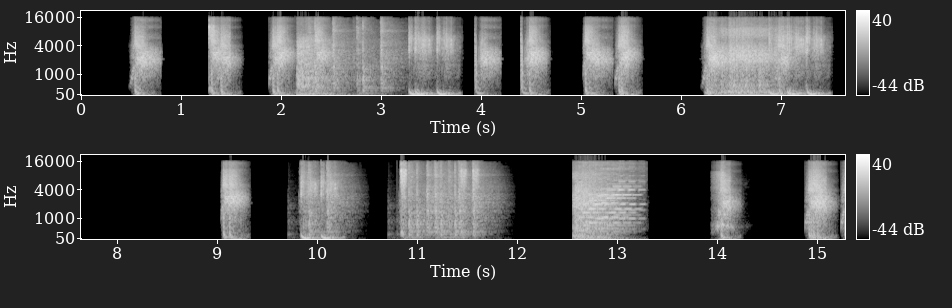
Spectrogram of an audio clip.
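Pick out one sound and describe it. Punches and kicks land with sharp, heavy thuds in quick bursts.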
